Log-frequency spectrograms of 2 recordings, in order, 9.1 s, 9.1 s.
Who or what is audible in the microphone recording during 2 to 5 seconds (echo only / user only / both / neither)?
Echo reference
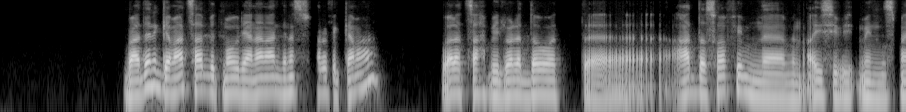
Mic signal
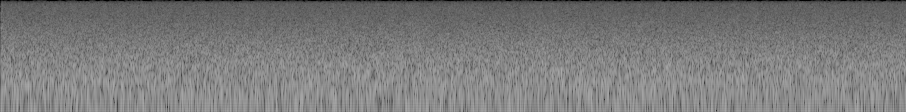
neither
